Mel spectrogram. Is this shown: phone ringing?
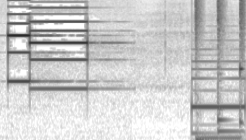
yes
